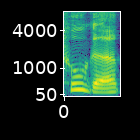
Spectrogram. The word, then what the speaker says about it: hygge: They go off something, I want to say it's pronounced hygge, but it's spelled a little bit different.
